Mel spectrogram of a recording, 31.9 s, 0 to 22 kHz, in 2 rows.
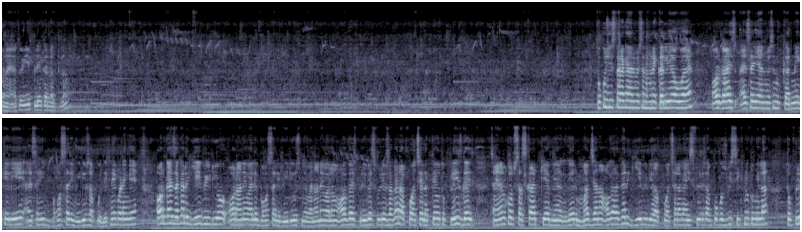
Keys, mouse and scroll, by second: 0.3 alt+click, 0.7-1.9 alt+middle click, 1.3-2.9 alt+drag, 6.0-6.6 alt+drag, 17.2 click, 18.8 alt+scroll up 1, 19.0 alt+click, 19.5 alt+middle click, 19.8 alt+click, 20.2-20.8 alt+middle drag.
